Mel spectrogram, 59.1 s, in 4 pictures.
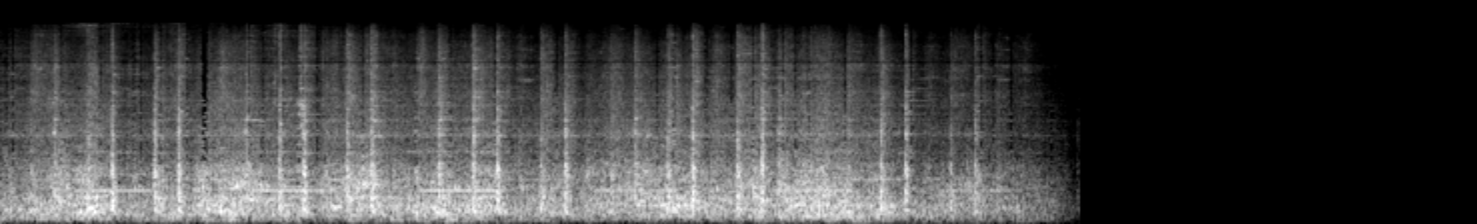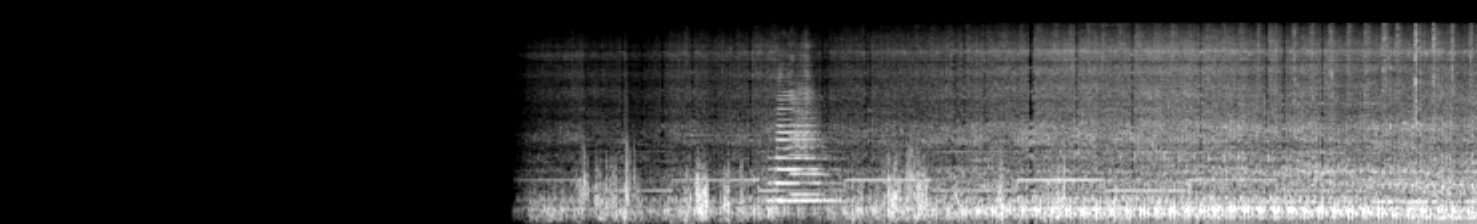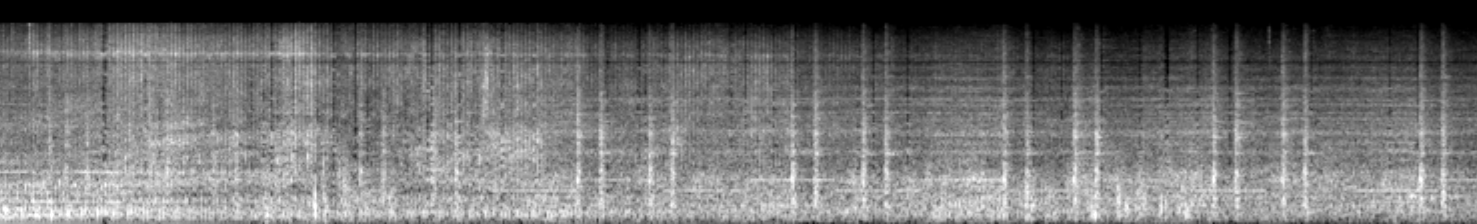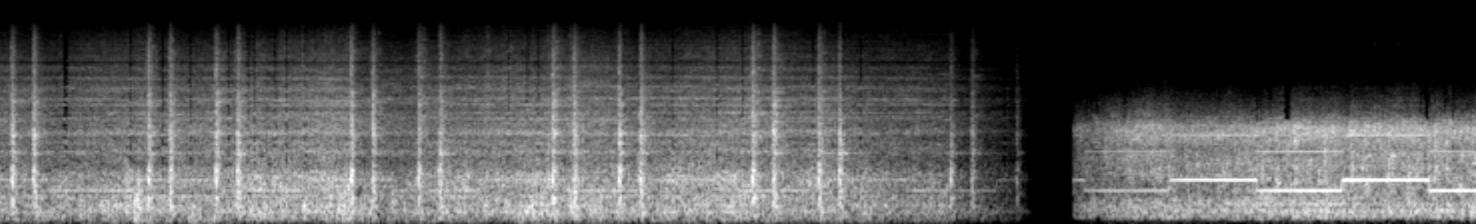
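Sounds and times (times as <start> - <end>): diesel locomotive engine: 0.0 - 10.6, 19.9 - 59.0
wheels clacking over rail joints: 25.9 - 44.9.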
